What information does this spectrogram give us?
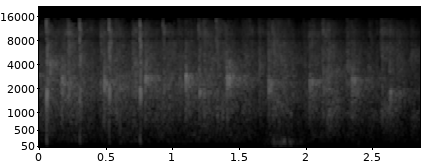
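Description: Audience applause for two people, with dense, steady clapping and a few sharper individual claps throughout, continuing without a break.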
